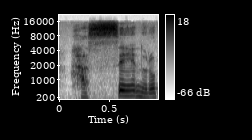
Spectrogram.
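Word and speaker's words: 八千: 8은 핫한 숫자니까 핫센으로 바뀌어요.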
